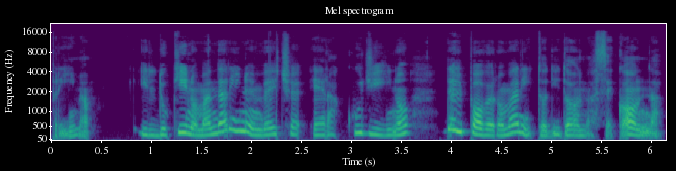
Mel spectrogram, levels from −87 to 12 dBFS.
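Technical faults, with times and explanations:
2.17–2.58 s: processor overload crackle, a gritty burst of sub-millisecond silent gaps from repeatedly missed buffer deadlines, clustered together rather than one clean dropout.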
